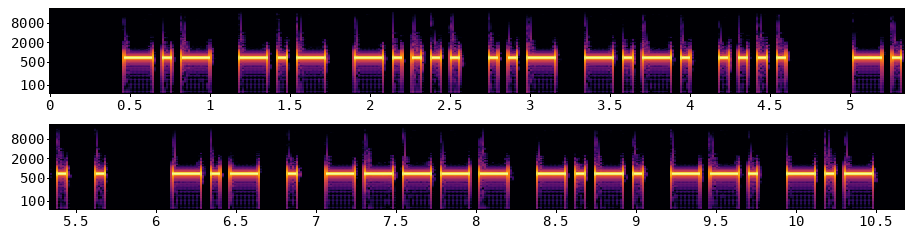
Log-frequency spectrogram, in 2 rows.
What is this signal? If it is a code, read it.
Morse code, heard as a keyed tone, about 20 wpm, 700 Hz. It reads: KK6UCH DE KE0CGK
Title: USA Callsign DE Callsign 20wpm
